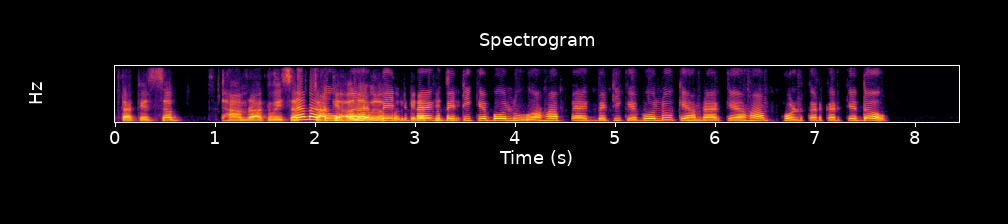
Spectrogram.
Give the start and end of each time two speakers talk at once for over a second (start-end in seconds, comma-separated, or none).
1.8-3.4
